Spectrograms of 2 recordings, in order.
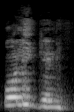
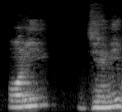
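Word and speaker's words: polygeny: चलो आगे देखते हैं पॉलीगेनी, पॉलीगेनी, पॉलीजेनी बोल सकते हैं इसको, पॉलीजेनी ही बोलते हैं, गलत प्रोनाउंसिएशन था, ये पॉलीजेनी।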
